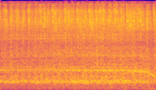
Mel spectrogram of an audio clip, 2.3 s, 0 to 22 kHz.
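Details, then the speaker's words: Lion JF1012 sewing machine, about 25 years old, after repair and lamp replacement: zigzag stitch on setting C, smooth steady motor whir and even stitching chatter, no knocking or binding; sewing normally. "자, C번에 지그잭 바느질이 나오게 되겠습니다."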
